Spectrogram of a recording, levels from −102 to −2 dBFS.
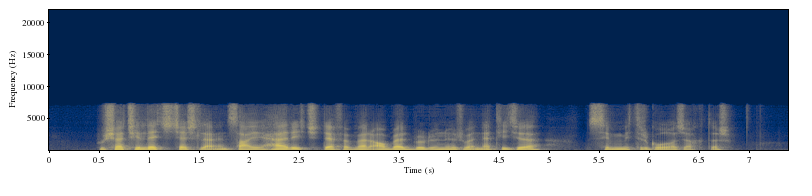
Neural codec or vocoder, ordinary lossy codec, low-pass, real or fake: codec, 16 kHz, 0.3 kbps, FocalCodec; MP3, 64 kbps; 7.2 kHz; fake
